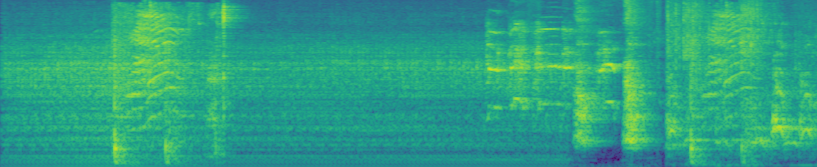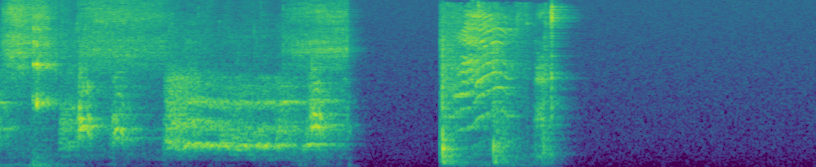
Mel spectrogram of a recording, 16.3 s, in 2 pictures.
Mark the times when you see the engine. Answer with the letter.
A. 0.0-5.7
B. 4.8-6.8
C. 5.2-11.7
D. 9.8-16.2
A.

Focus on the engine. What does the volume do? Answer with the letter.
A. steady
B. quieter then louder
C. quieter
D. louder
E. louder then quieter
C.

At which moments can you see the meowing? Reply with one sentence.
The meowing can be heard from 1.1 to 2.2 s, from 6.8 to 7.7 s and from 12.6 to 13.7 s.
